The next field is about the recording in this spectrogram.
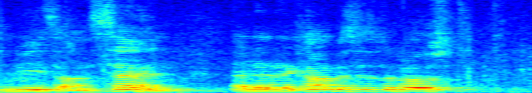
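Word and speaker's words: mise en scène: lines well I'm actually it's not meon it's pronounced Mis onen and it encompasses the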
